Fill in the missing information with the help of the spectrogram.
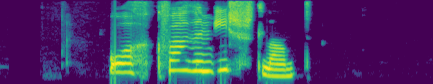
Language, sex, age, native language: Icelandic, female, 8, Icelandic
